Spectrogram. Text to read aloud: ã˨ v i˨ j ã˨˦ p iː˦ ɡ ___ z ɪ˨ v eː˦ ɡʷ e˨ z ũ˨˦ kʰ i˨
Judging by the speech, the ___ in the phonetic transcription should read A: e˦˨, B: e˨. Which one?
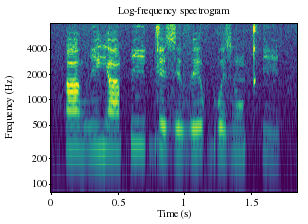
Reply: B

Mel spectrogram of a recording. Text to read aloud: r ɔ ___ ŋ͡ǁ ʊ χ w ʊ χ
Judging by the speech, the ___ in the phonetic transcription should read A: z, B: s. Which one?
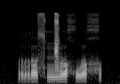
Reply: B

